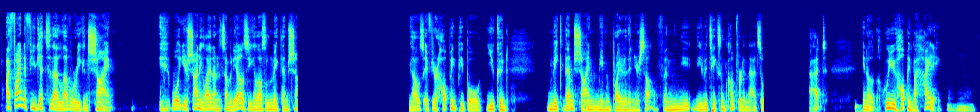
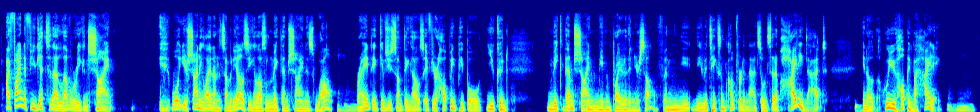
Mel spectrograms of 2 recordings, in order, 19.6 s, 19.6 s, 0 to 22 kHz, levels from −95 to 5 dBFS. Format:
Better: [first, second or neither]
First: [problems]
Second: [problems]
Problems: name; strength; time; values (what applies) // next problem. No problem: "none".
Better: second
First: audio cutting out; at 6 s for 2 s and at 15 s for 1 s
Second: none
